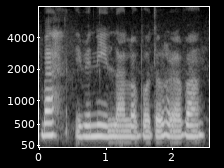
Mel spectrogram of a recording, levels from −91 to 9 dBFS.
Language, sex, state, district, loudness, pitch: Chakma, female, Tripura, Dhalai, -15 LUFS, 235 Hz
